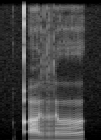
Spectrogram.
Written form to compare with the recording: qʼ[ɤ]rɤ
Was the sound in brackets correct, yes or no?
yes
